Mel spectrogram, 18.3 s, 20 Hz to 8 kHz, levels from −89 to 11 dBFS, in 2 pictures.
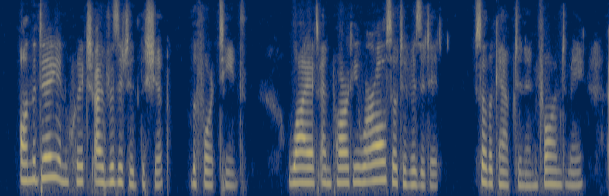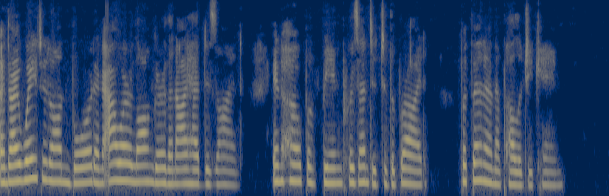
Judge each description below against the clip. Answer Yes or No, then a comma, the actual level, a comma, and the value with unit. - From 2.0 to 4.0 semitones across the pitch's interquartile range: Yes, average, 2.9 semitones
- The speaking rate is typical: Yes, average, 155 wpm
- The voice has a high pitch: Yes, high, 225 Hz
